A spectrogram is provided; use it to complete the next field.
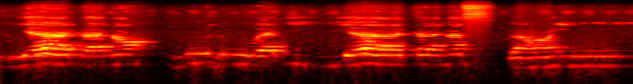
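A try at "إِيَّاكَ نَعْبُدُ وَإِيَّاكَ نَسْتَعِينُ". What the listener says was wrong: Nah, satu lagi Anda lupa nyampein. Nadanya harus ada naiknya sedikit. Sama wa iyyaka nasta'innya ada naik sedikit. Biar seakan-akan ini adalah terpisah antara ka dan na. Terpisah. Maka kalau misalnya kita datar nih, iyyaka na'budu wa iyyaka nasta'in. Itu seperti ka nasta'innya gini. Ka nasta'in. Nyambung. Maka di situ agak dinaikkan.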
